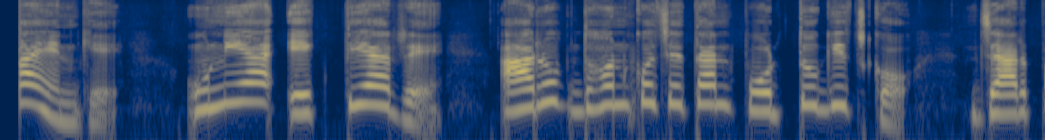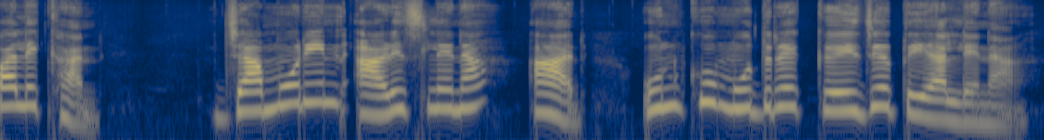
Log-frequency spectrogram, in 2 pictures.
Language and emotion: Santali, neutral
